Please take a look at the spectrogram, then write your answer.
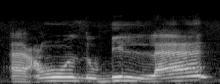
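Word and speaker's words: أعوذ بالله: Kemudian yang berikutnya, a'udzu billah, ya. Antara ba dengan lam itu harus langsung masuk.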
